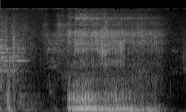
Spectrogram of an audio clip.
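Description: A Rottweiler growling low and steadily for about a second, starting a little before halfway through, after the fading tail of a loud, noisy burst at the very start.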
